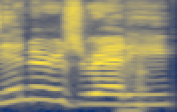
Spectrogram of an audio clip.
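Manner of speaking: high, full-throated, top-of-lungs yelling. Retelling how Leah called her siblings to dinner, retelling a yell at full lungs. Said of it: "just yells at the top of her lungs".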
